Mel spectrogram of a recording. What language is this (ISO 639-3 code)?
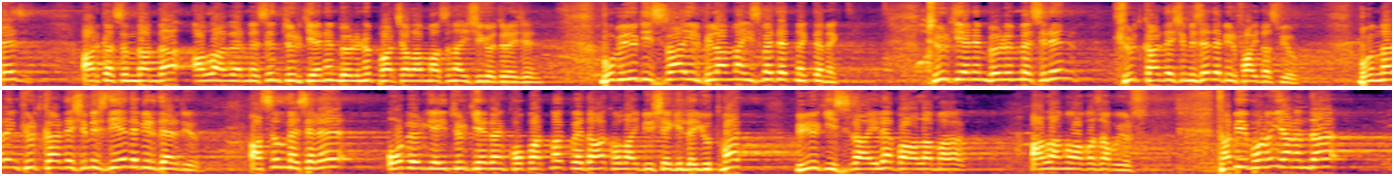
tur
